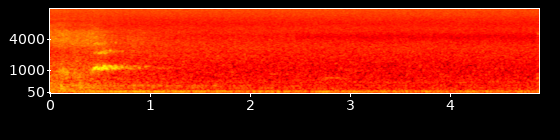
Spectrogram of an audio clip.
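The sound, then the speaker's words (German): A car arrives to park: a steady, low rumbling engine with broad road hiss continues throughout, easing slightly in loudness toward the end with no voices. “Da kommt dein Auto. Dafür ist ein Parkplatz da.”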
